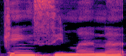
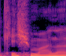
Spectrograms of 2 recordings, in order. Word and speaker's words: Nkeshimana: aqui com o jovem Quem seana? Cedric. Espero ter pronunciado corretamente o seu nome, senão corrija. E chamo Queixmana Cedric. Então estava mesmo errado.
